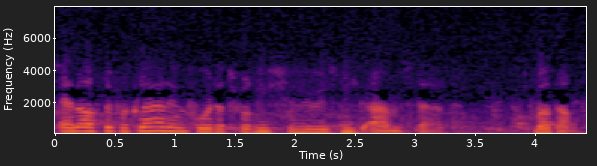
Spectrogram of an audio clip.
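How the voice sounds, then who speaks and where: A woman's voice: mid-range voice, big pitch swings, normal speed, close to an everyday voice. A woman playing a blunt, unflappable private detective in a radio play, direct and insistent. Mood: cool, insistent. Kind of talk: naturalistic Dutch radio play acting. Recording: radio play recording with faint noise.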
